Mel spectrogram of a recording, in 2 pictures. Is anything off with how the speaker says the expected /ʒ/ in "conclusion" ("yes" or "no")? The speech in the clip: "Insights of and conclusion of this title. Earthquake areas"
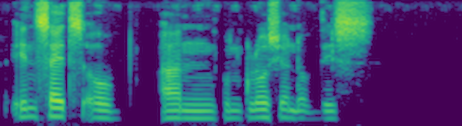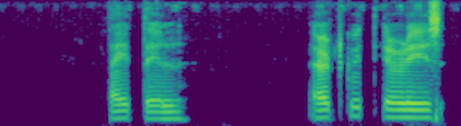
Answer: yes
